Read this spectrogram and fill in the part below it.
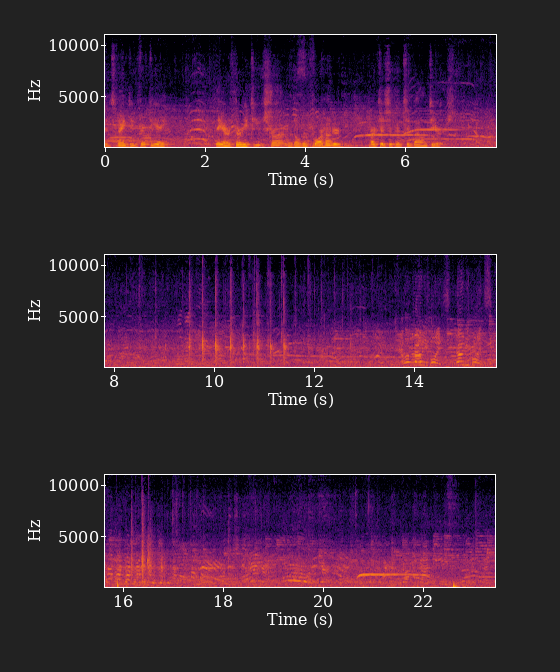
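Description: A crowd of people chatters and cheers along a street.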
